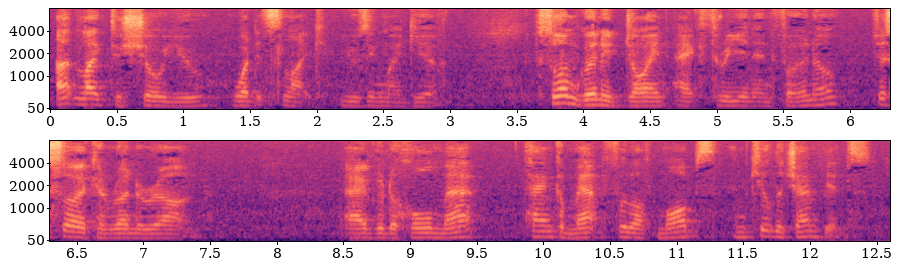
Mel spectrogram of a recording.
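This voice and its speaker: A man's voice: medium pitch, fairly even intonation, normal speed, a little hiss or hum, poor audio. A young man with a Chinese accent, boasting through a promotional gameplay voice-over as he lists his gear and stats. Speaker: gamer promoting a gold guide.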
